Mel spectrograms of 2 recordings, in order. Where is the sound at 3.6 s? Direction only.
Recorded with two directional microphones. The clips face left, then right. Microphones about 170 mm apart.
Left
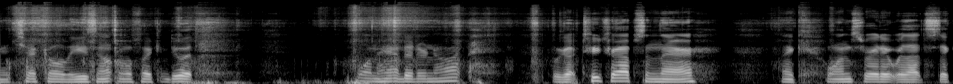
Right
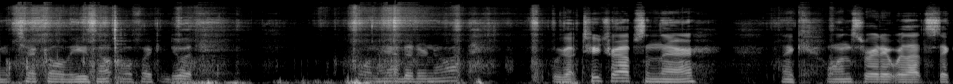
75° left (ahead or behind).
